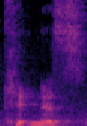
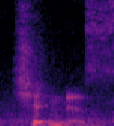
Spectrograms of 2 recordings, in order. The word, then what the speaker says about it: chitinous: way I know right hiddenness kidness but it sounds like that you dare beat out of kids yes I've always heard of chitinous like CH but don't spell it away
